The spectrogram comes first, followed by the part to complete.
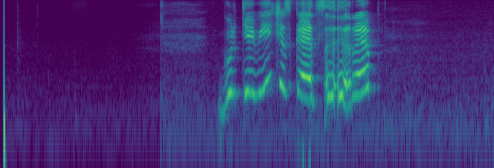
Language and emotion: Russian, positive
